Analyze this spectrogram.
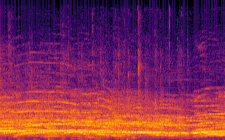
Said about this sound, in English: They're getting a lot of screams.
